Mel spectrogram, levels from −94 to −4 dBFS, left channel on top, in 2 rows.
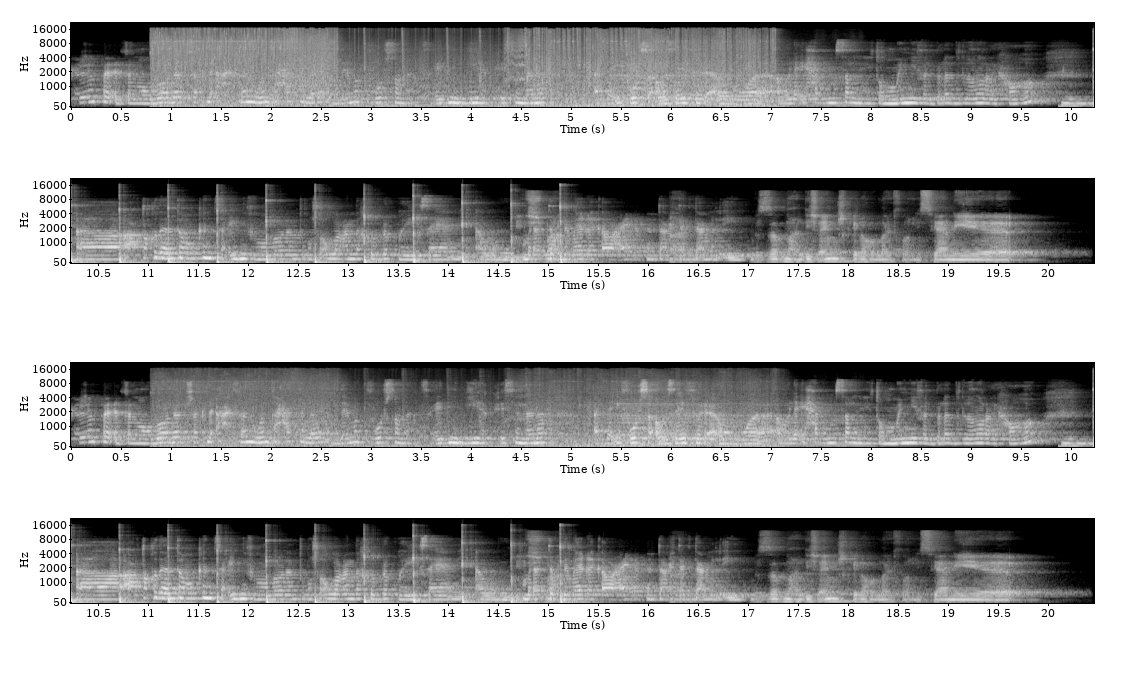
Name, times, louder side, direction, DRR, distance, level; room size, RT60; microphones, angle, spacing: voice 1, 0.0-17.0, right 1 dB, 20° right, 4 dB, 2.0 m, -21 dB
sound 1, 0.8-7.1, left 4 dB, 70° left, 1.0 m, -25 dB
sound 2, 2.4-7.9, right 1 dB, 85° left, 6.2 m, -34 dB
voice 2, 9.9-10.3 14.3-15.2 16.2-16.5 17.0-19.6, left 1 dB, 25° left, 6 dB, 1.1 m, -24 dB
sound 3, 9.9-10.0 10.2-10.4 10.7-10.9 11.2-11.4 11.7-11.9 12.2-12.4 12.7-12.8 13.2-13.3 13.7-13.8 14.1-14.3 14.6-14.8 15.1-15.3, equal, 5° left, 0.9 m, -19 dB
23.0 x 12.5 x 4.1 m, 1.2 s
head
